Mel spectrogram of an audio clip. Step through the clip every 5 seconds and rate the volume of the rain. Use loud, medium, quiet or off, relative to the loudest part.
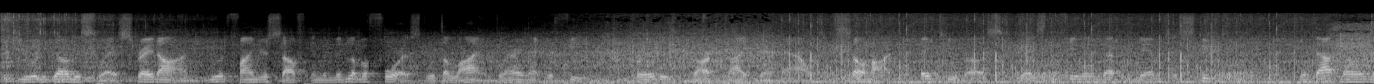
medium, loud, loud.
